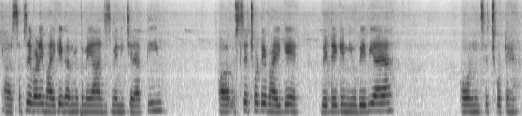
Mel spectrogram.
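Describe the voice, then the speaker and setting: A soft-spoken woman from India narrates her family vlog in a slow, unhurried way. Her voice is mellow and dark-toned, and her pitch stays flat and even. She sounds homely and chatty. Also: poor audio. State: injured leg. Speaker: family vlogger.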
